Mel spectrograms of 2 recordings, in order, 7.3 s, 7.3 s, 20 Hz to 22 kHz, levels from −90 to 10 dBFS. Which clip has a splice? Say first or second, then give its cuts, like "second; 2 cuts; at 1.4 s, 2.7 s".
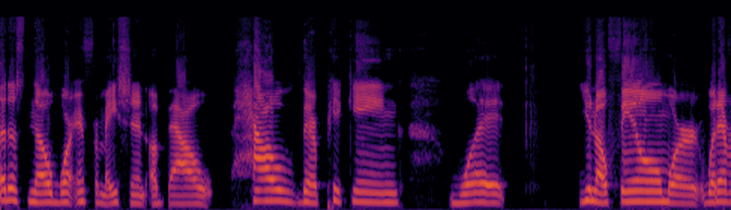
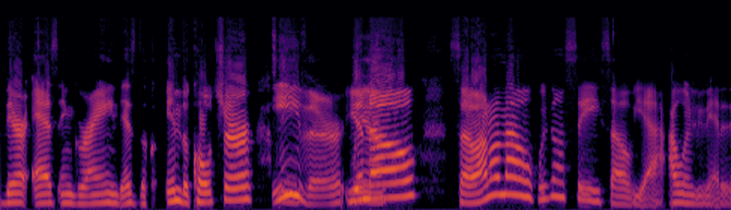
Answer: second; 1 cut; at 2.7 s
